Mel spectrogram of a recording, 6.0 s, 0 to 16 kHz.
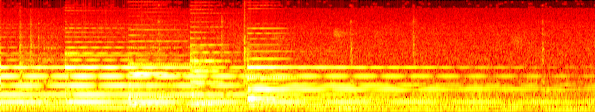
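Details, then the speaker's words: Grandfather clock near 12 o'clock: steady tick about two beats a second, whirring, then clear ringing bell chimes and strikes; chiming and striking normally. "come a bit closer so you can hear it ticking because you see it's almost 12 o'clock and then you must listen for a whirring sound and then you've got to listen to the chiming and the striking"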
